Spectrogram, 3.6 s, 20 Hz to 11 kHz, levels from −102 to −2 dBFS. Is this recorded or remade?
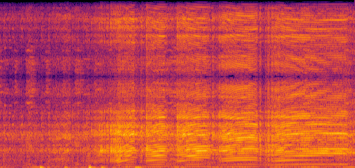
recorded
